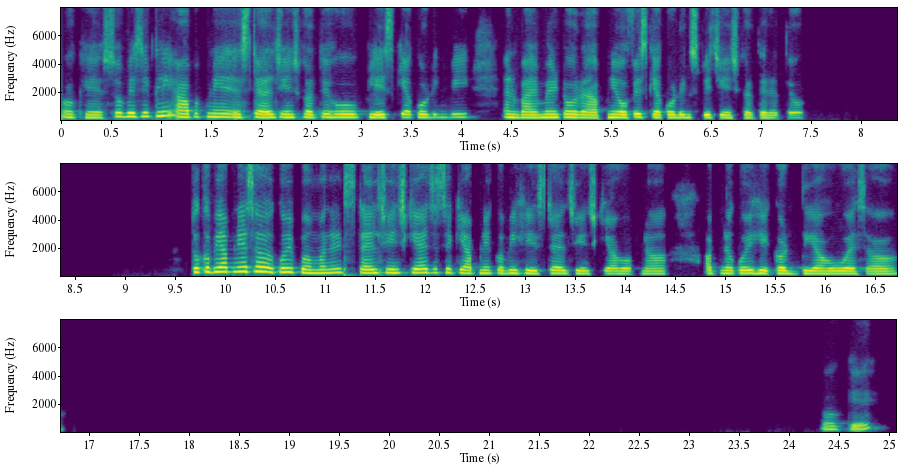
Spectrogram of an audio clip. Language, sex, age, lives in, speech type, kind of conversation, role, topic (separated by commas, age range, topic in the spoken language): Hindi, female, 20-24, India, conversation, podcast, host, Kya kabhi aisa koi pal aaya hai jab tumne apna स्टाइल बदलने का फैसला किया हो?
